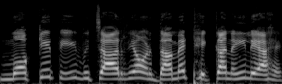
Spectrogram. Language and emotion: Punjabi, angry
